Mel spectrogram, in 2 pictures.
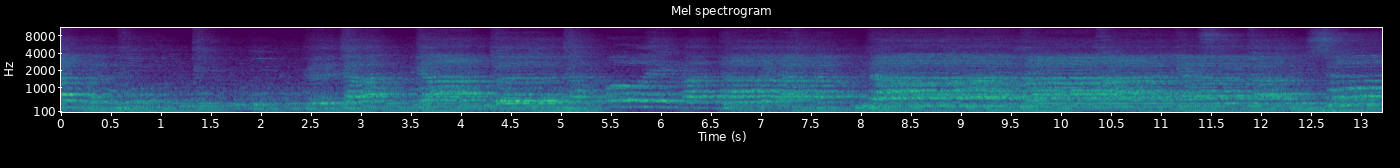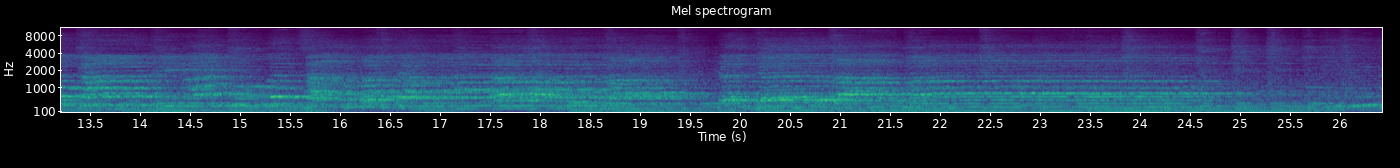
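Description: Men's vocal group singing a church song in multi-part harmony into microphones, with short breaks between phrases about six seconds in and again about twenty seconds in.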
